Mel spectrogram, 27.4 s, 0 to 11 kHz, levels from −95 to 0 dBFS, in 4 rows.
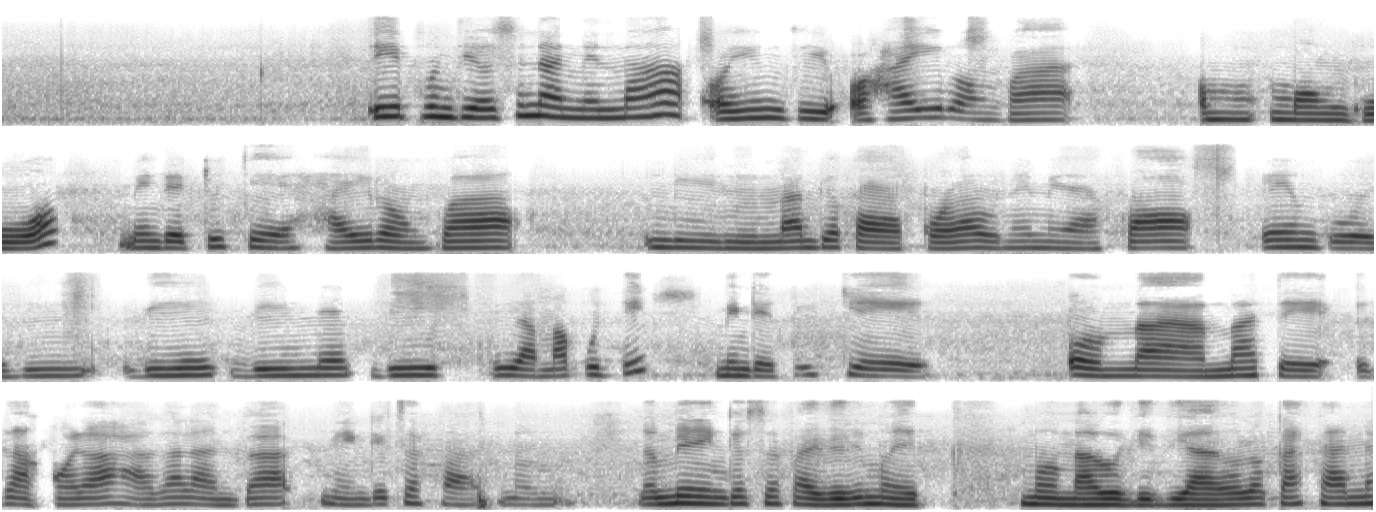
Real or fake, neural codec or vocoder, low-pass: fake; codec, 16 kHz, 2 kbps, X-Codec, HuBERT features, trained on balanced general audio; 7.2 kHz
